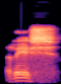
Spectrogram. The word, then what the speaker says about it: Resh: இந்த 20வது சரணத்திற்கு தலைப்பு, 20வது எழுத்து ரேஷ். ரேஷ். ரெயின். மழைக்கு ரெயின் எப்படி ப்ரொனவுன்ஸ் பண்ண ஆரம்பத்தில் அந்த ஆற அப்படி ரேஷ்.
